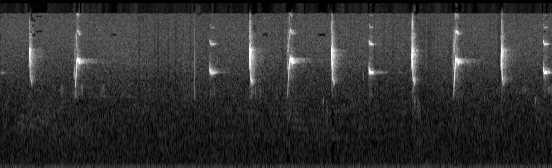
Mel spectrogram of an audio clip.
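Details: Hummingbird calling with a quick series of thin, high, piercing chips, about two each second with a slightly irregular rhythm, in an otherwise quiet setting.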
